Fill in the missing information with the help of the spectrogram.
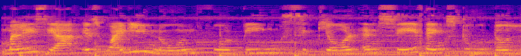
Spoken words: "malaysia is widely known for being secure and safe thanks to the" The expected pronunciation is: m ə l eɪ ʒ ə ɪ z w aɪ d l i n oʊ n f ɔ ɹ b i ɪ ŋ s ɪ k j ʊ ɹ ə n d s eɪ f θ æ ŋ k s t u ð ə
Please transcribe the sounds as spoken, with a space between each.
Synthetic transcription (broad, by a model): m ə l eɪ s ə ɪ z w aɪ d l i n oʊ n f ɔ ɹ b i ɪ ŋ s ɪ k j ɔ ɹ ə n d s eɪ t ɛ ŋ k s t u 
